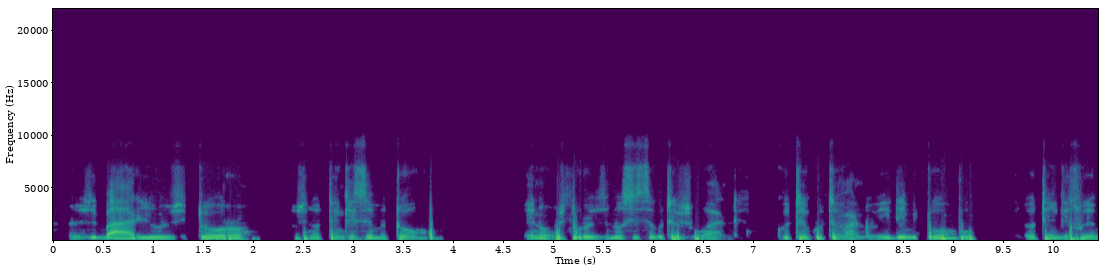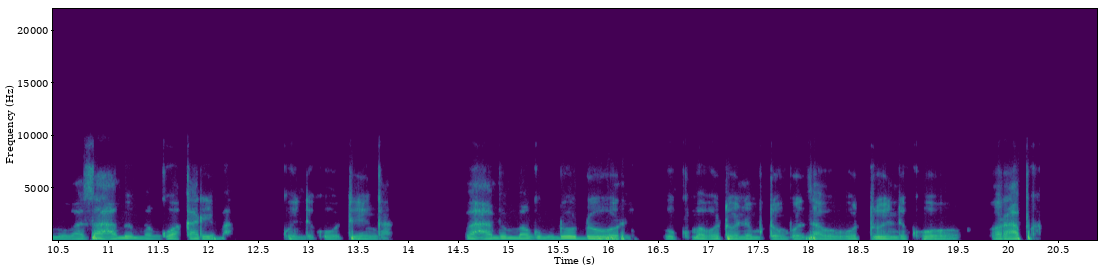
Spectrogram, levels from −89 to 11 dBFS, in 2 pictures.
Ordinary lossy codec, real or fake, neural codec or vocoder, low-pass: Opus, 32 kbps; real; none; 7.2 kHz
